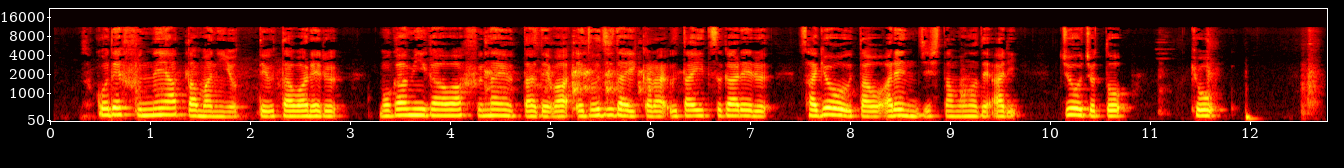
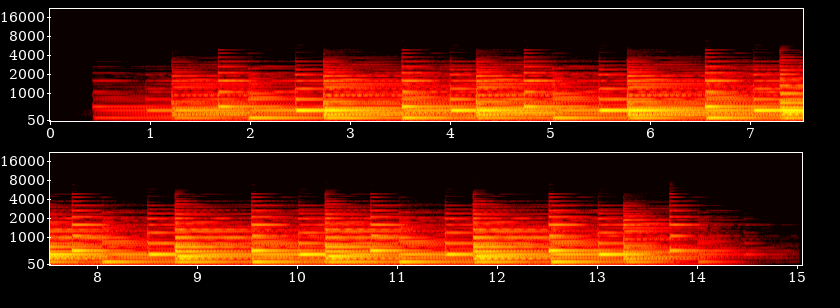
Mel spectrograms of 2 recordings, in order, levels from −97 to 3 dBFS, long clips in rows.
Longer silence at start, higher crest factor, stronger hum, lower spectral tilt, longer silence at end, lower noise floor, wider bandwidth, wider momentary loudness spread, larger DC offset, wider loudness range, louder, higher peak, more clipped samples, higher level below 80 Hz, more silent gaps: about the same, 0.5 s vs 0.45 s; about the same, 16 dB vs 16 dB; neither; second, -5.5 dB/octave vs -8.5 dB/octave; second, 0.1 s vs 0.75 s; second, -56 dBFS vs -65 dBFS; first, 11.5 kHz vs 5.2 kHz; about the same, 10 LU vs 9 LU; neither; about the same, 3 LU vs 3 LU; first, -21 LUFS vs -30 LUFS; first, -6 dBFS vs -14 dBFS; neither; second, -66 dBFS vs -56 dBFS; neither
